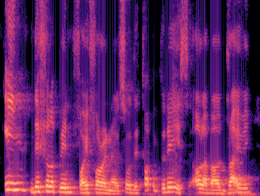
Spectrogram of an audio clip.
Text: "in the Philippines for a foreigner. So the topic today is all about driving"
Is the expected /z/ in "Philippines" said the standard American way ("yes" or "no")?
no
